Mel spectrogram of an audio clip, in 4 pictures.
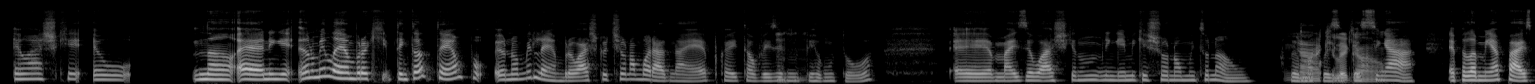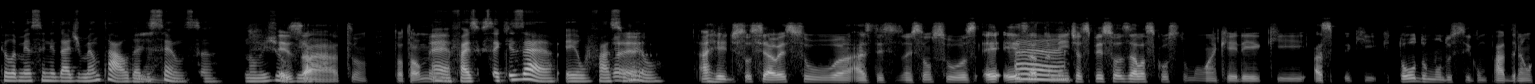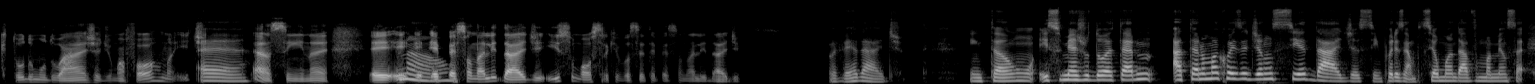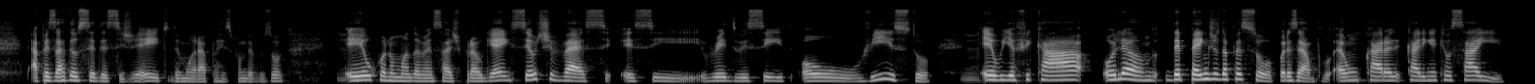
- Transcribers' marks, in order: in English: "read receipt"
- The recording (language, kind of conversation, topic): Portuguese, podcast, Como você lida com confirmações de leitura e com o “visto”?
